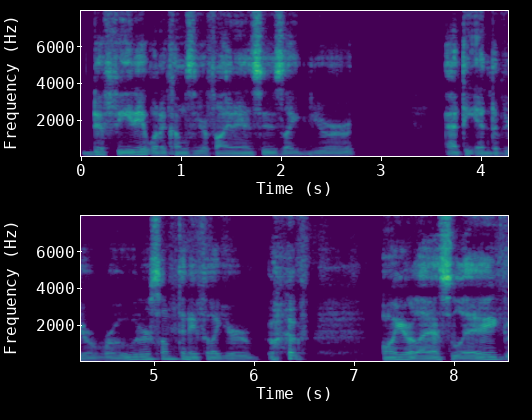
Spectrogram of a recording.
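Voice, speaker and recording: A young man reads tarot in a mellow, sleepy manner, musing out loud over each card. His voice sits low and has a husky, breathy edge. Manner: sleepy, mellow, thinks aloud while drawing cards. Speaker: tarot reader. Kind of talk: solo tarot reading, casual chat.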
